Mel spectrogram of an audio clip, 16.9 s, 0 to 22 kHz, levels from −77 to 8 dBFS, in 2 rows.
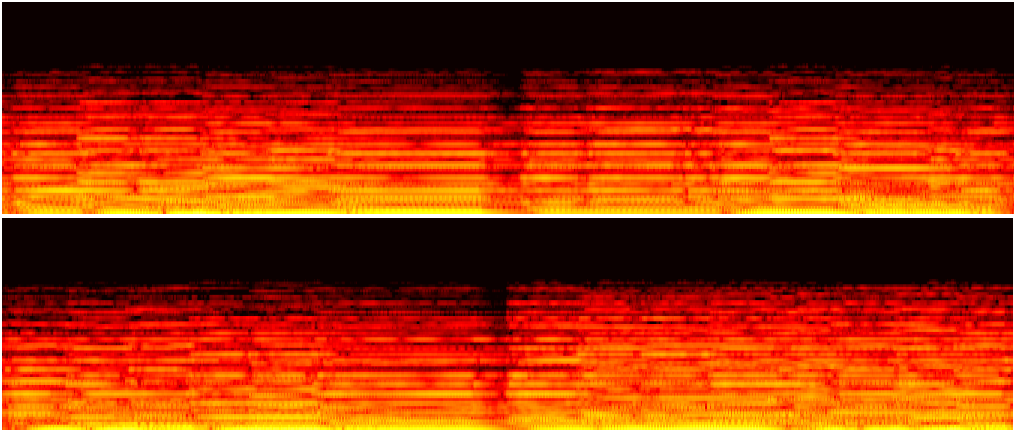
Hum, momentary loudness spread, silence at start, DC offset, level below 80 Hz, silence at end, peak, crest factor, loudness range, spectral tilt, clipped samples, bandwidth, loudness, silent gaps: none; 5 LU; 0 s; under 0.1%; -16 dBFS; 0 s; -2 dBFS; 12 dB; 2 LU; -8.5 dB/octave; under 0.1%; 6 kHz; -18 LUFS; none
